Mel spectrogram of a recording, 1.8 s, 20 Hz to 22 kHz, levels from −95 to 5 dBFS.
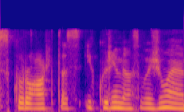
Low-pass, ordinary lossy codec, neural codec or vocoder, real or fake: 7.2 kHz; AAC, 64 kbps; codec, 16 kHz, 4 kbps, X-Codec, HuBERT features, trained on general audio; fake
